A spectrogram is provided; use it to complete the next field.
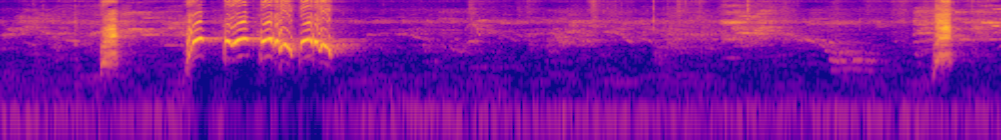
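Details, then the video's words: Albino sooty-headed bulbul singing vigorously: one quick phrase of four bubbly, wavering whistled notes, followed by a low hum and occasional sharp clicks. "kutilang albino gacor"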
